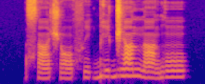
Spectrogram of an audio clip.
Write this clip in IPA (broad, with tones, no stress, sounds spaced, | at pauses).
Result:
s ã˨ ʃ ɔ̃˨ f i˨ ɡ͡b i˧ d͡ʒ ã˦ n ã˧ ɡ ũ˦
